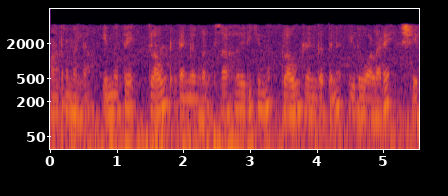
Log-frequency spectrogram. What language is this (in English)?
Malayalam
